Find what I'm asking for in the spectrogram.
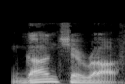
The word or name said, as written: goncharov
